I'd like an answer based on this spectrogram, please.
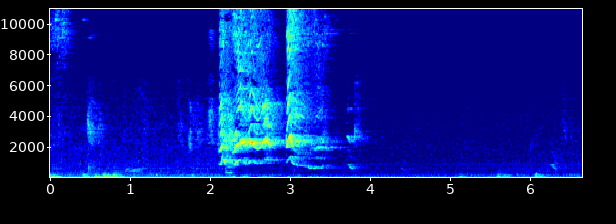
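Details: Male Pug puppy Burrito, 13 weeks old, and Vanta, a two-year-old female mixed Shih Tzu, converse: near silence, then two loud, high, strained yelps close together, followed by a faint short whine and quiet sounds.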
